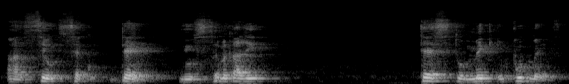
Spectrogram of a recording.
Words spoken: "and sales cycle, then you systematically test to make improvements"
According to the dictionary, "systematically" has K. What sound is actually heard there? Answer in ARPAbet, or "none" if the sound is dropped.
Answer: none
